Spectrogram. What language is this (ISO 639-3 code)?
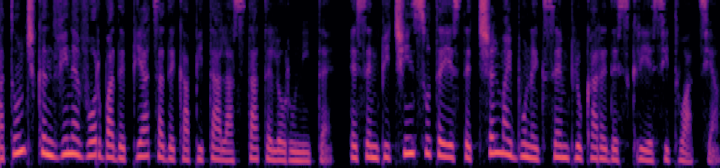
ron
